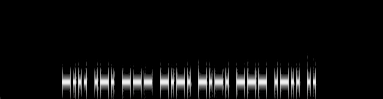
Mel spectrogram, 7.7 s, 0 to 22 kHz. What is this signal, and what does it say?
Morse code, heard as a keyed tone, about 23 wpm, 690 Hz. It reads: BROCCOLI
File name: Difficult Words with Hints - 22wpm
